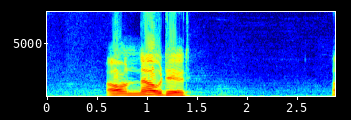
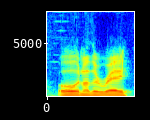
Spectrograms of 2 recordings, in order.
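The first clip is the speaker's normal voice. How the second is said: usual speaking voice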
